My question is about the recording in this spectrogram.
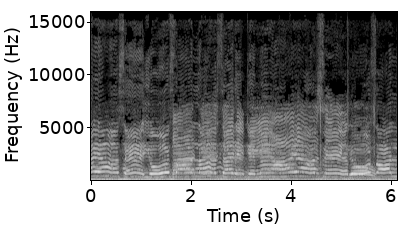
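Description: A woman singing a Haryanvi devotional bhajan to Balaji into a microphone, her high voice sliding and wavering through the melody. A steady low drone of the moving bus runs beneath.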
